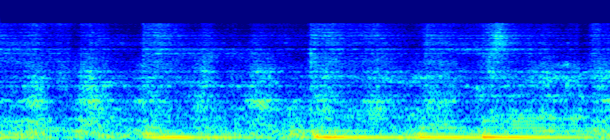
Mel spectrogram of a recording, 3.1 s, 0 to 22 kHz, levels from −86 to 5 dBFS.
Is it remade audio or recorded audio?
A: remade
